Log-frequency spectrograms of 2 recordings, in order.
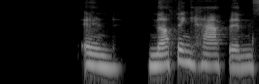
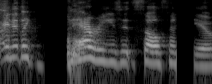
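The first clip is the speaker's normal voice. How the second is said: usual speaking voice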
